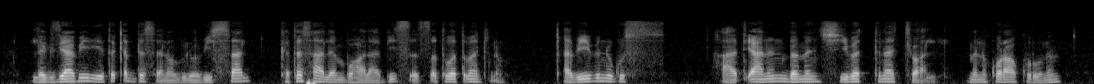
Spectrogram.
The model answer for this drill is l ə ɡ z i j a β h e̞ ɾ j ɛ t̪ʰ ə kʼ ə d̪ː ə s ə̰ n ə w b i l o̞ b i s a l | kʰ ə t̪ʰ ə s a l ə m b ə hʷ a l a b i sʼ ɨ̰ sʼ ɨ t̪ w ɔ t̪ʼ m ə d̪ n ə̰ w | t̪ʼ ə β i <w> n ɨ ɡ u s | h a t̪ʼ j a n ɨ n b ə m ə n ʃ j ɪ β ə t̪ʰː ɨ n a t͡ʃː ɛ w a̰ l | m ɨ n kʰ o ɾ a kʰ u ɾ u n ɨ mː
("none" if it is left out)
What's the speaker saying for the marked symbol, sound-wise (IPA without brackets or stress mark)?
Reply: β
